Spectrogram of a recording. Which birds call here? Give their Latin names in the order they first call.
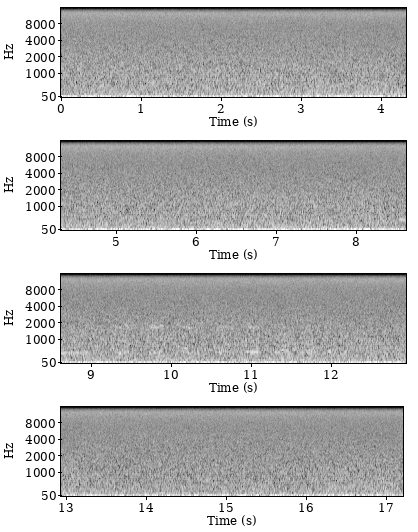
Pternistis erckelii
